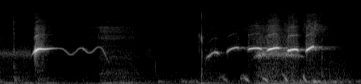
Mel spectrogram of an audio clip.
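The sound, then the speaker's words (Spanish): A person whistles a loud, high signal call meant to be heard at a distance: a sharp rising note bending into a wavering trill, then after a pause a series of repeated shrill bursts with a rising pitch. “Era el pito, vamos.”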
